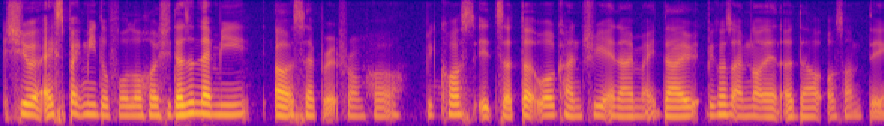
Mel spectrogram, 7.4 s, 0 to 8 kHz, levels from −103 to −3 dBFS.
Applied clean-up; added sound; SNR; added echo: none; none; none; none.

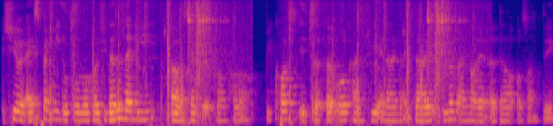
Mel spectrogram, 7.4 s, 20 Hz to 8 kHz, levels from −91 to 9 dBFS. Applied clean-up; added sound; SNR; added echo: none; Run; 9 dB; reverberation time 0.6 s.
